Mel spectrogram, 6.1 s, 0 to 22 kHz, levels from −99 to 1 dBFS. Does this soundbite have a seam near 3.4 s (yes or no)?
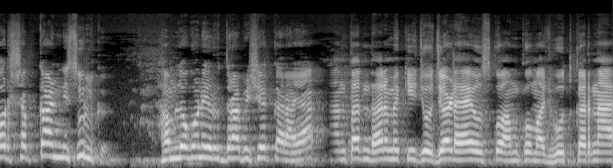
yes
